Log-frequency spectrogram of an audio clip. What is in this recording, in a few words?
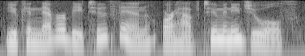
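woman, Talking Clip Words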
